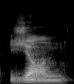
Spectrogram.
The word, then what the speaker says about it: genre: But the second syllable, the unstressed syllable, is using that schwa sound and it sounds rather English.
